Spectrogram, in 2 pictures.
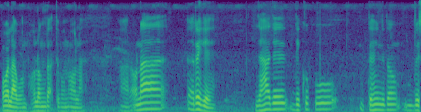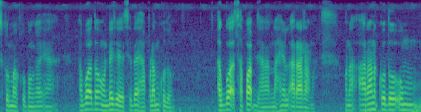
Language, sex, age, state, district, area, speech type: Santali, male, 45-60, Odisha, Mayurbhanj, rural, spontaneous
